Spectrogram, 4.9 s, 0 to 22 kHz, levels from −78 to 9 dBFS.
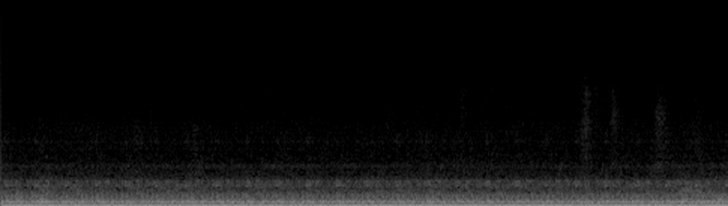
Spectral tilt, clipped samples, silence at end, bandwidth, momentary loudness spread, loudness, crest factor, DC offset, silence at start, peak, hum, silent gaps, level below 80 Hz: -7.5 dB/octave; under 0.1%; 0 s; 9.6 kHz; 1 LU; -34 LUFS; 10 dB; under 0.1%; 0 s; -20 dBFS; none; none; -34 dBFS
